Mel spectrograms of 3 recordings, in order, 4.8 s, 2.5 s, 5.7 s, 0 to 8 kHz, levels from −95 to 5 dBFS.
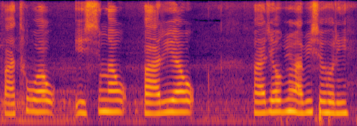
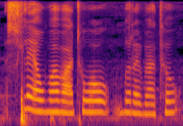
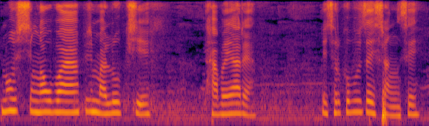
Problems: none marked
